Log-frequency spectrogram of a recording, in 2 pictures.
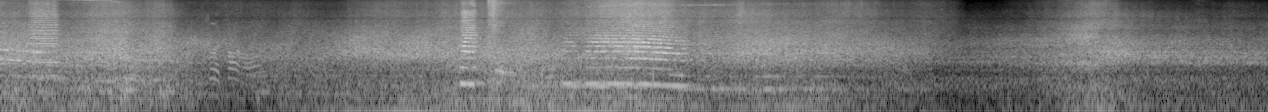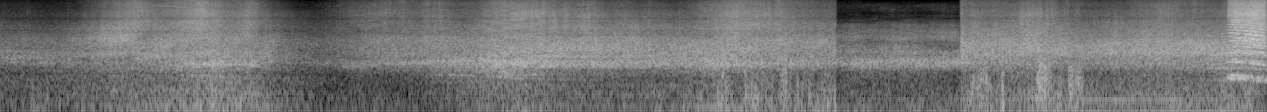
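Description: Semi trucks passing on a highway, their tyre and engine noise swelling and fading as each one goes by. About six seconds in, a truck's air horn gives a short toot and then a longer blast of about a second and a half, its pitch sagging as it ends.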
